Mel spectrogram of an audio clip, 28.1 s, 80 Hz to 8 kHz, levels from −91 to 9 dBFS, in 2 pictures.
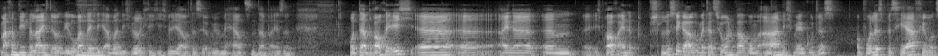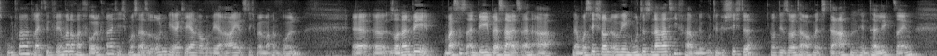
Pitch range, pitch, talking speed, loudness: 115-140 Hz, 125 Hz, 205 wpm, -18 LUFS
